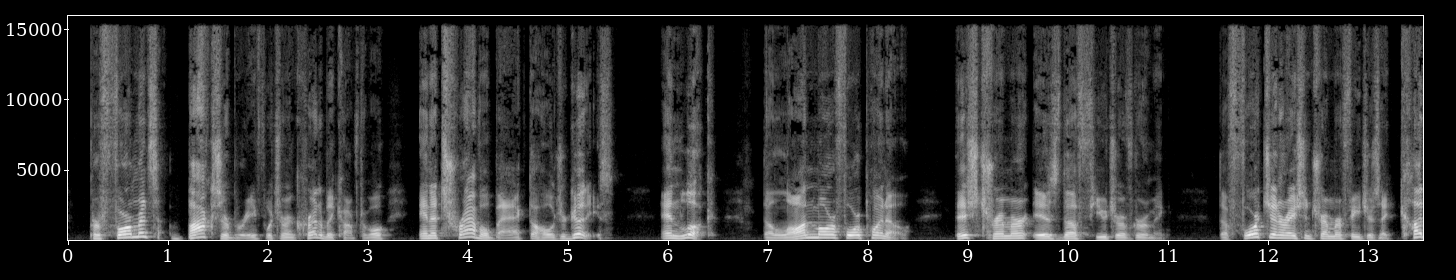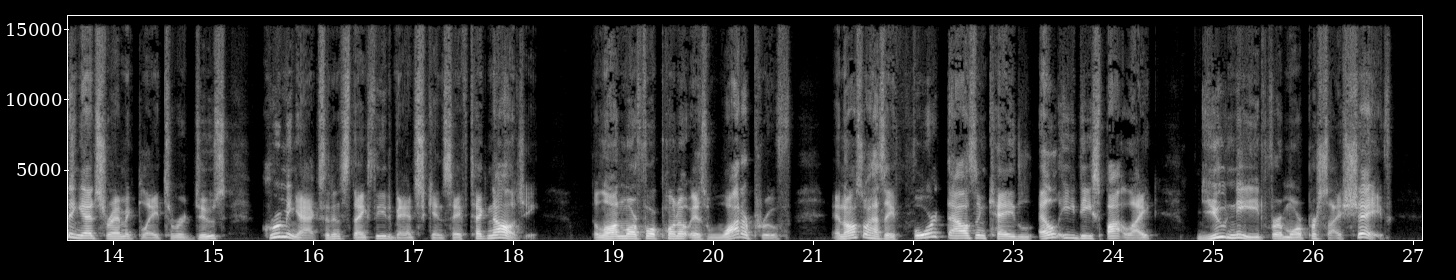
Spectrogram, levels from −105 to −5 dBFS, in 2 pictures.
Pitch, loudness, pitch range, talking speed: 155 Hz, -25 LUFS, 130-185 Hz, 150 wpm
